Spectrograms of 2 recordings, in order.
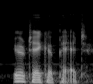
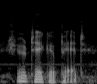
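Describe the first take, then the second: First: Said in the usual way. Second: "She'll take a pet." whispered softly; whispered repeat. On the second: Real, not acted. Petting the cat.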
